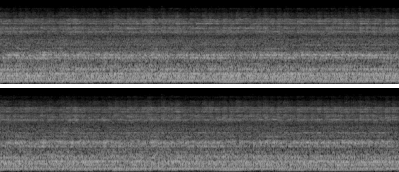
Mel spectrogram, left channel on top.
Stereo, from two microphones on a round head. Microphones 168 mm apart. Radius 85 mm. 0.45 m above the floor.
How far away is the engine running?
About 1.9 m.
